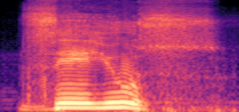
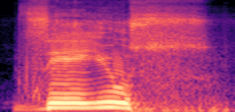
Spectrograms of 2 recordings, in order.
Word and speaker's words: Zeus: so ang tamang basa sa pangalang Zeus ay Zeus Zeus samantalang ang basa naman sa pangalang yesus ay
